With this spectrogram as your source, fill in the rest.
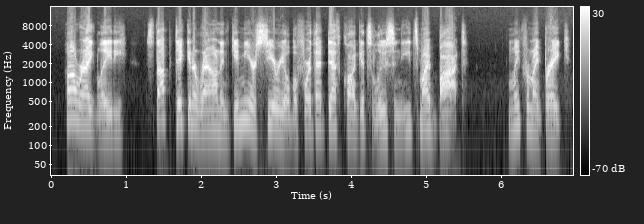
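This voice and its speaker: Putting on a character voice, a man speaks at a high pitch in a nasal tone. He keeps a moderate pace. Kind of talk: casual, impatient.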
